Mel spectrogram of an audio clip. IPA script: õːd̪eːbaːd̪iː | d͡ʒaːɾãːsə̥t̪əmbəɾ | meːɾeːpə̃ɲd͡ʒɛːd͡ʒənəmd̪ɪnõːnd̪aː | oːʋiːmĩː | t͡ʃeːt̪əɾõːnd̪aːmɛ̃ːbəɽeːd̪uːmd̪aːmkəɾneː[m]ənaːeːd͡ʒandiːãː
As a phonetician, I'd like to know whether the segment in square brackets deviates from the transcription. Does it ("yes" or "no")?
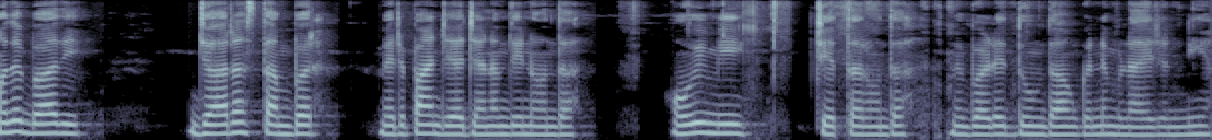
yes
